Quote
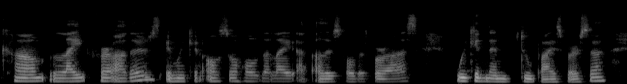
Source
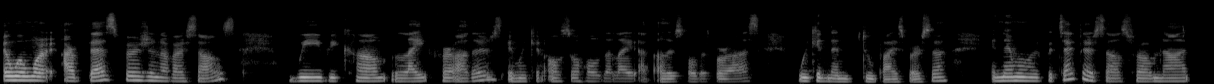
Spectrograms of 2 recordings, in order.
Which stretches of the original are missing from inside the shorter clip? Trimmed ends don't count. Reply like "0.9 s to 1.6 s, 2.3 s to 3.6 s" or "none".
none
